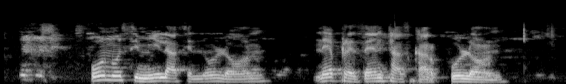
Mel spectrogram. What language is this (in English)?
Esperanto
